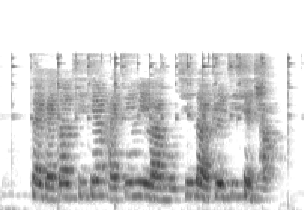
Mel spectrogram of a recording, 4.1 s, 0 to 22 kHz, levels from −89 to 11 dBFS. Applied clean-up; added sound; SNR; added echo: classical method WPE with log-MMSE.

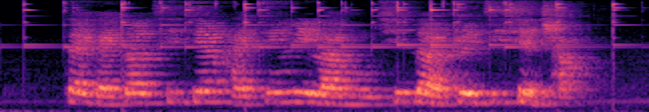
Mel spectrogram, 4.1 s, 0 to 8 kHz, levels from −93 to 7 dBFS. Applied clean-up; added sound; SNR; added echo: none; Cutlery, silverware / Dishes, pots, and pans / Chink, clink; 17 dB; reverberation time 0.4 s.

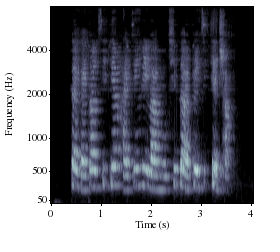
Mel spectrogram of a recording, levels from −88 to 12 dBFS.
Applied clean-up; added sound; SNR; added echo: neural mask model DeepFilterNet 3.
